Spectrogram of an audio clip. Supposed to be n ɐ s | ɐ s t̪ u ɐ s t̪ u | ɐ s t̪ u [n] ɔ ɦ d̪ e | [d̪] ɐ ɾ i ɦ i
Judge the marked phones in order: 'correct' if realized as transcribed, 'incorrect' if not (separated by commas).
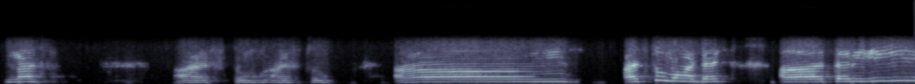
incorrect, incorrect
